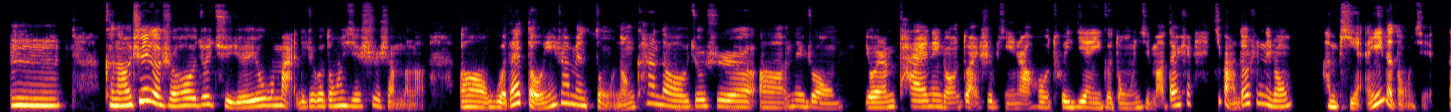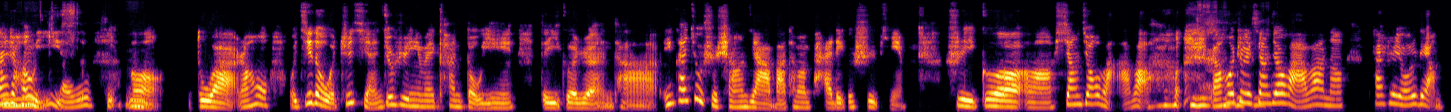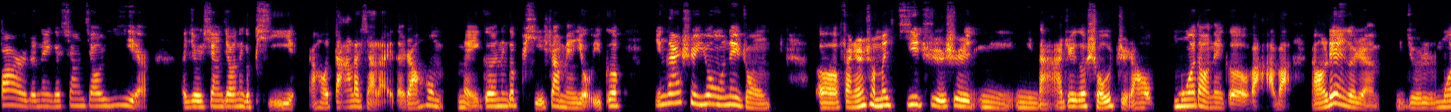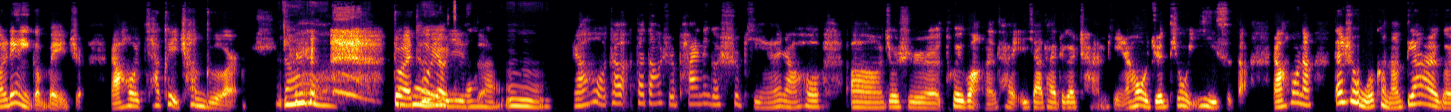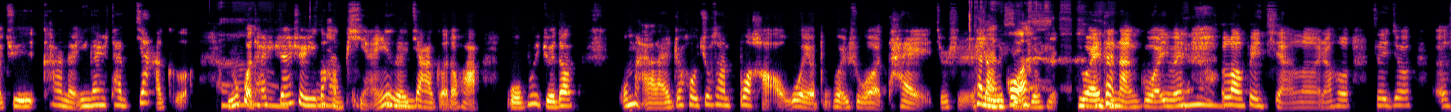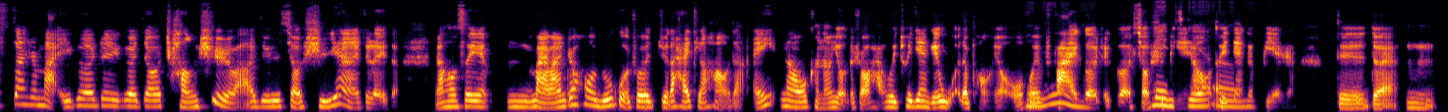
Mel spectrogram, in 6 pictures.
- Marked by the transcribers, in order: other background noise; laugh; laugh; laughing while speaking: "就是 对"; laugh
- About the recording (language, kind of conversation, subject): Chinese, podcast, 口碑和流量哪个更能影响你去看的决定？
